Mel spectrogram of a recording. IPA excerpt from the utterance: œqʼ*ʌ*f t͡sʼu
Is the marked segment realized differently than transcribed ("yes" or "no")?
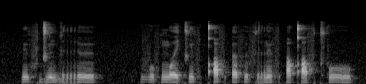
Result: no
